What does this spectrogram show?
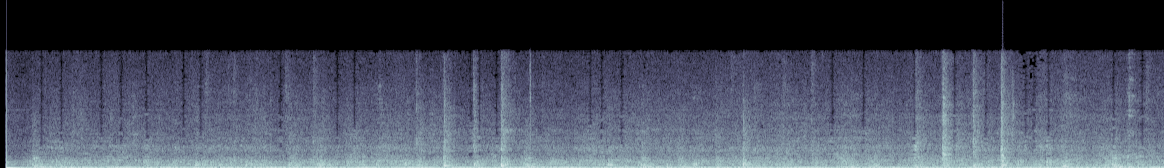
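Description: El Chepe passenger train running along the track, heard from on board: a steady low rumble with scattered sharp clicks and knocks from the wheels and cars.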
